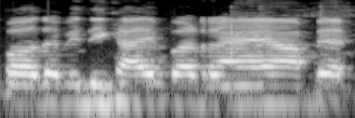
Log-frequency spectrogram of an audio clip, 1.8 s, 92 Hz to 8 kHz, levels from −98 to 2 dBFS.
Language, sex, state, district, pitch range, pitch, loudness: Hindi, male, Bihar, Gopalganj, 160-165 Hz, 165 Hz, -12 LUFS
